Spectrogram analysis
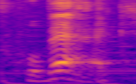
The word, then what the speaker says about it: Quebec: Isn't Quebec's, Quebec? Yeah, I mean, I suppose so. I mean, I think the Canadian pronunciation is Quebec, but most people with a French accent, a French-Canadian accent, would say Quebec.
